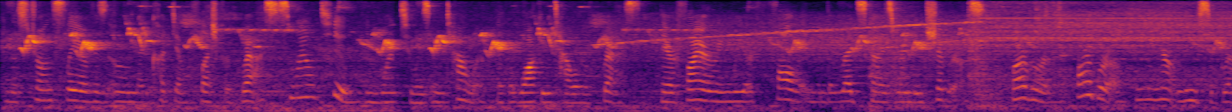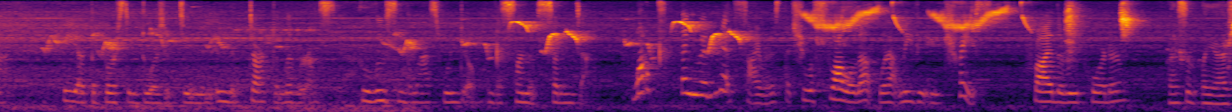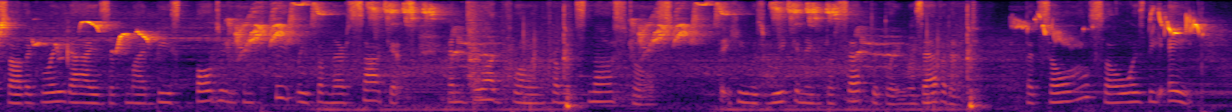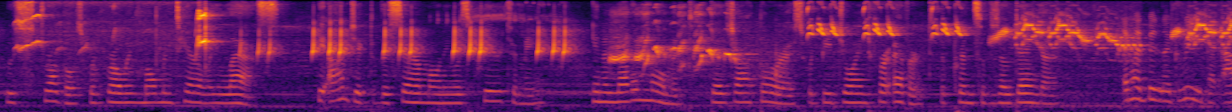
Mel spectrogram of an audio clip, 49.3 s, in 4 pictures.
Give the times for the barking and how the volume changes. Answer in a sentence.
You can't hear the barking here.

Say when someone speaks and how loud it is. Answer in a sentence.
The talking can be heard from 0.0 to 49.2 s, at a steady volume.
